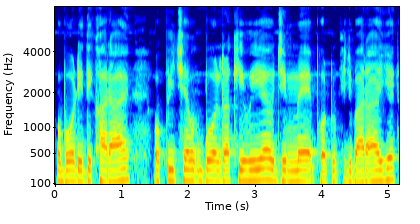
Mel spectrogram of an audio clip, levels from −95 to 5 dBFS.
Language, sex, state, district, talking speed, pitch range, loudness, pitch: Magahi, male, Bihar, Gaya, 220 wpm, 125-130 Hz, -24 LUFS, 130 Hz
